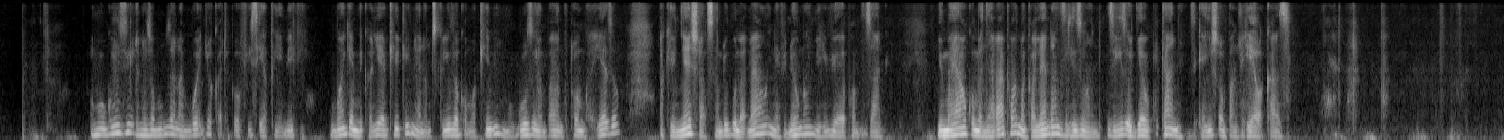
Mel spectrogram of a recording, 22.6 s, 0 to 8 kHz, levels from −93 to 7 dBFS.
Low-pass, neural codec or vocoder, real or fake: 7.2 kHz; codec, 24 kHz, 0.9 kbps, WavTokenizer, small release; fake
